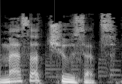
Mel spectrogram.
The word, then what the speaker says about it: Massachusetts: Många har ju svårt att uttala det här. The State of Massachusetts. Det är lite T innan C där. The State of Massachusetts.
